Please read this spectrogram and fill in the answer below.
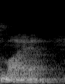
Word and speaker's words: Mia: And my name has always been of interest to me because it's spelled like Mia, but it's pronounced Maya.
